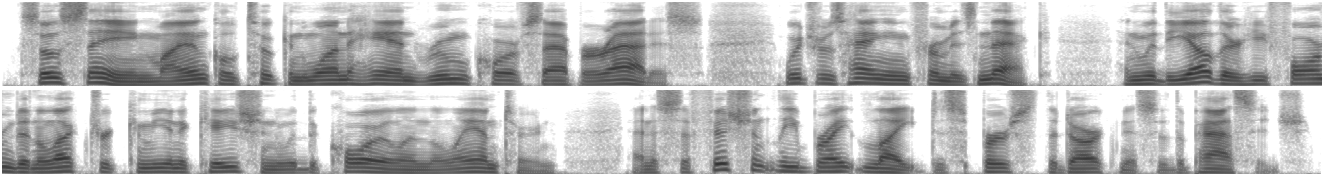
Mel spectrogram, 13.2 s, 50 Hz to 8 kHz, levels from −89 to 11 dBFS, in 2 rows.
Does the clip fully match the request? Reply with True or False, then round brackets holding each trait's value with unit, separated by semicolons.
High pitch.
False (125 Hz)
